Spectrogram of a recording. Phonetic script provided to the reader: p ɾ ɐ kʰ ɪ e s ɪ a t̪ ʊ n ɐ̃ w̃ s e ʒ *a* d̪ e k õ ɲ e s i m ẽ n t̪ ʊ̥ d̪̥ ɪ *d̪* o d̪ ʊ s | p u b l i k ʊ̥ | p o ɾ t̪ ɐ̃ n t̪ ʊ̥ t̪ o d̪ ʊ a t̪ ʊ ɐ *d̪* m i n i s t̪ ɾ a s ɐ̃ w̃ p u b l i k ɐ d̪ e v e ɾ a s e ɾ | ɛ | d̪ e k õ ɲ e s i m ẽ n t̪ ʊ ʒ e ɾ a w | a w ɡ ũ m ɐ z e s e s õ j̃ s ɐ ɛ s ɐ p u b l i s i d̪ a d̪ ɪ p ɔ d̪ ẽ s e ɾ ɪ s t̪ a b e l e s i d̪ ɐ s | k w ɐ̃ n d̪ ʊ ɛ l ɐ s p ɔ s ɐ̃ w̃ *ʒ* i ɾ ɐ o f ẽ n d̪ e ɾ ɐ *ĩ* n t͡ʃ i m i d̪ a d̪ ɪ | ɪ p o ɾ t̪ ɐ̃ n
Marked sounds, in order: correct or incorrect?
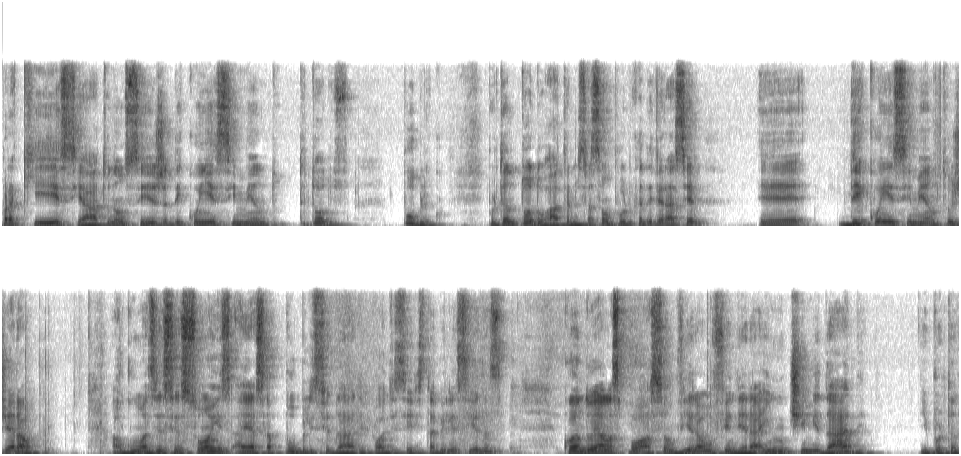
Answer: incorrect, incorrect, correct, incorrect, correct

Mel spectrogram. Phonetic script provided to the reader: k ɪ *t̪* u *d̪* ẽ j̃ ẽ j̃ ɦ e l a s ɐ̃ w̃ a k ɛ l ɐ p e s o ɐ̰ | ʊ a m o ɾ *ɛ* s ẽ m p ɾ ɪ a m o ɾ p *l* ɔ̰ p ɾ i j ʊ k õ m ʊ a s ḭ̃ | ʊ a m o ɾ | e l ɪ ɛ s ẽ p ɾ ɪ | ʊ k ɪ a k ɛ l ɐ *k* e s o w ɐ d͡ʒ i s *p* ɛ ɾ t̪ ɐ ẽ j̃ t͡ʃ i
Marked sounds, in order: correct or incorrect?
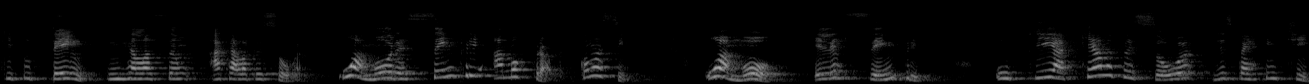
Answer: correct, incorrect, correct, incorrect, incorrect, correct

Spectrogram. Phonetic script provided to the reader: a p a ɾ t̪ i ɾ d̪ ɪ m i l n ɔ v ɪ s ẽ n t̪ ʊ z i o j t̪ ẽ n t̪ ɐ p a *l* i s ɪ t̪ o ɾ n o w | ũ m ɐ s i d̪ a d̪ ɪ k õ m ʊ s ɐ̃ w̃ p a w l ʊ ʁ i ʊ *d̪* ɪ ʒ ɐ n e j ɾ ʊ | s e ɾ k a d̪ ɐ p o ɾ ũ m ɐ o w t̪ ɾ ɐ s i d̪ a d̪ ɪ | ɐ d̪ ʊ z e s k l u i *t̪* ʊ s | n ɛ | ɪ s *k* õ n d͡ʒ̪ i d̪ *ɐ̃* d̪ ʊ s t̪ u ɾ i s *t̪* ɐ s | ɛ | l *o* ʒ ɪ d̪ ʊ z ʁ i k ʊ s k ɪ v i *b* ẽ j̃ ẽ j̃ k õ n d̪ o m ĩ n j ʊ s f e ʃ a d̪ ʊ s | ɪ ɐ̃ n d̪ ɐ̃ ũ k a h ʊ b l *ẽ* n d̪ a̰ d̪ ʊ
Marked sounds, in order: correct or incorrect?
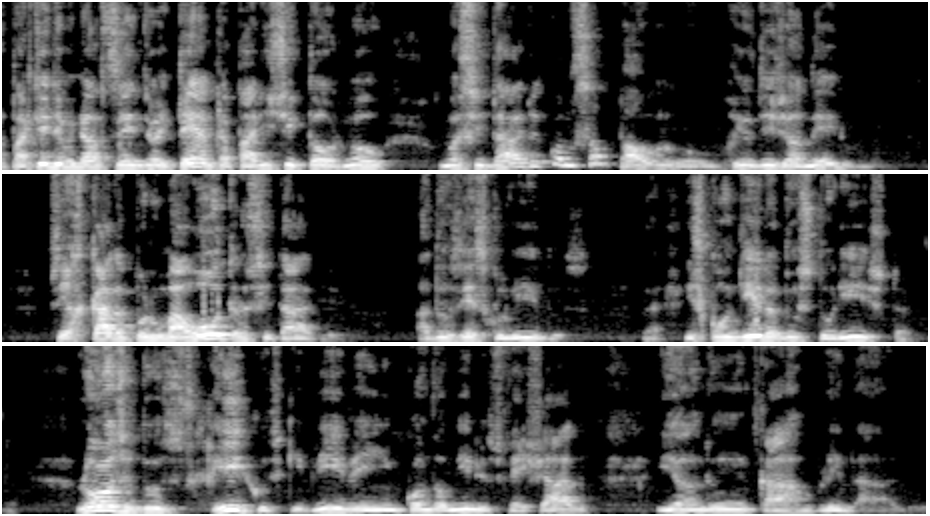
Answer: incorrect, correct, incorrect, correct, incorrect, correct, incorrect, incorrect, incorrect

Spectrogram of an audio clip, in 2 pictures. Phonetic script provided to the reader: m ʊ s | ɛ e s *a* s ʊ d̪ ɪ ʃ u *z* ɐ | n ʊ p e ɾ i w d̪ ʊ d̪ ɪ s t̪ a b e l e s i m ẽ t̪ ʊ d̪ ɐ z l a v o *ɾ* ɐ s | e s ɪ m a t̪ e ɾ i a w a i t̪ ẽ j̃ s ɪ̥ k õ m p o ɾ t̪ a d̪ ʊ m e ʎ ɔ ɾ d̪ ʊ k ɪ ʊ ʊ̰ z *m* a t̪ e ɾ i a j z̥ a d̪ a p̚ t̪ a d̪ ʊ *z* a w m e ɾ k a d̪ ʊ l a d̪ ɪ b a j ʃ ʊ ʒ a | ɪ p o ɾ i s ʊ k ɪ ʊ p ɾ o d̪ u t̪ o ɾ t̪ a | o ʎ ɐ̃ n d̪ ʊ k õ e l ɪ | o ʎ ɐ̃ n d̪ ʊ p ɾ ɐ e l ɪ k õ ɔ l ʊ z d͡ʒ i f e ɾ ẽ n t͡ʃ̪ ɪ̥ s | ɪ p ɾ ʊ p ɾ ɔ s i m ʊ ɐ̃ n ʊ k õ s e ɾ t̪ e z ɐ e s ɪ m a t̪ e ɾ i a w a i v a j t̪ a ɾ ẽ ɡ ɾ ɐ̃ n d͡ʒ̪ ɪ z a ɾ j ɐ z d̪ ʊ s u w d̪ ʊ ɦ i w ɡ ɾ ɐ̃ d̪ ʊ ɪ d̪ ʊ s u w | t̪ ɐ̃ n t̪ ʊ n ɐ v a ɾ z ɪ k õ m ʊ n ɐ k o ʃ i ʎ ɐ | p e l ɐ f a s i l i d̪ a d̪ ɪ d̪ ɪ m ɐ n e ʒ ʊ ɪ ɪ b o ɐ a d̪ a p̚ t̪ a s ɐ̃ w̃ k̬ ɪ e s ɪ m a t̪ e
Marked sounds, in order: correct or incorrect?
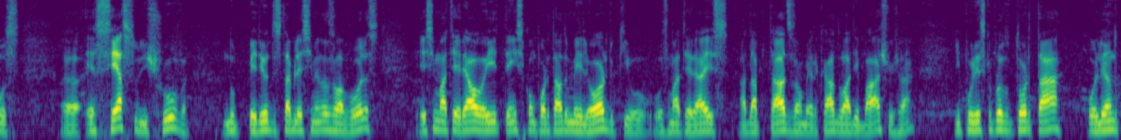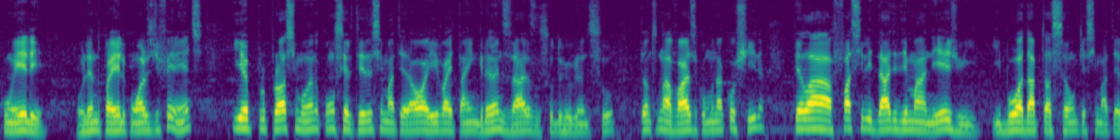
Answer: incorrect, incorrect, correct, correct, correct

